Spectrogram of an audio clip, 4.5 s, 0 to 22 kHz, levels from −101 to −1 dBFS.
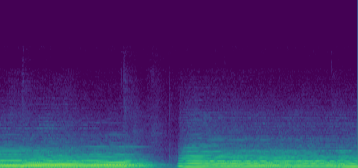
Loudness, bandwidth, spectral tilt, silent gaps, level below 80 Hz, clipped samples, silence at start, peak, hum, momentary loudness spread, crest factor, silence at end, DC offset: -26 LUFS; 6 kHz; -9.5 dB/octave; none; -72 dBFS; under 0.1%; 0 s; -12 dBFS; none; 10 LU; 14 dB; 0 s; under 0.1%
